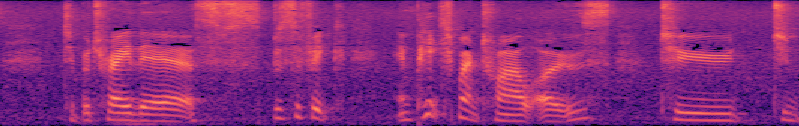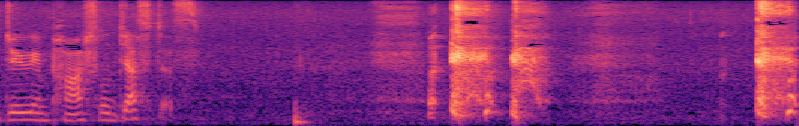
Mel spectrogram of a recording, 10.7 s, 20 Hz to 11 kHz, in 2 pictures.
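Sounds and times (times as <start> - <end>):
speech: 0.4 - 6.7, 8.2 - 8.6
harsh fit of coughing: 8.2 - 9.0, 10.4 - 10.6.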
